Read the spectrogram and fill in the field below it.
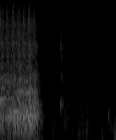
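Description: A sewing machine stitching fabric strips together for a beginner's quilt made from pre-cut fabrics, running in a loud steady burst for about half a second, then stopping, followed by faint handling sounds.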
